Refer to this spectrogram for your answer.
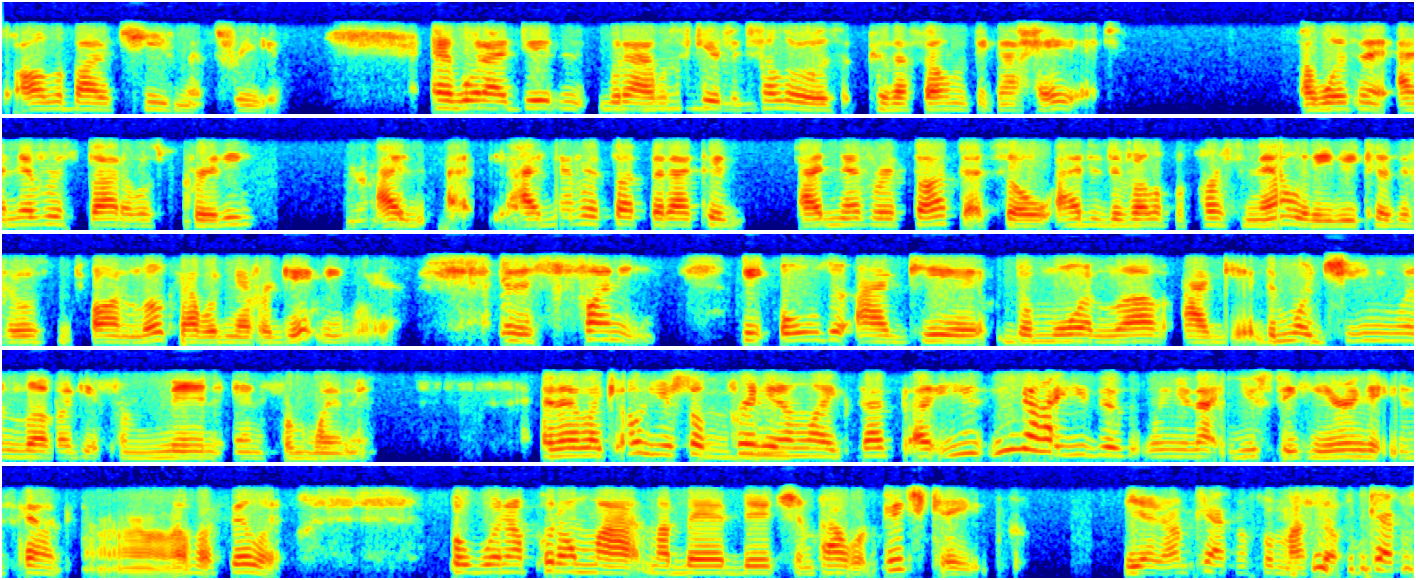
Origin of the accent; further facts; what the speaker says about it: St. Louis, Missouri, United States; Like, I'm from St. Louis, you know, so I grew up hearing that I'm ugly and all that kind of stuff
